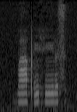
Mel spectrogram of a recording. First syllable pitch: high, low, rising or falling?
low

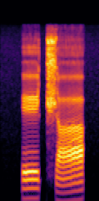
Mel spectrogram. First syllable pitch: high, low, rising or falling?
high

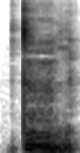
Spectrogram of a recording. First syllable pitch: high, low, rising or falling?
low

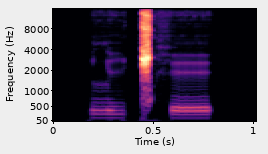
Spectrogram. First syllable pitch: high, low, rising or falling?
high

